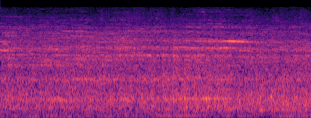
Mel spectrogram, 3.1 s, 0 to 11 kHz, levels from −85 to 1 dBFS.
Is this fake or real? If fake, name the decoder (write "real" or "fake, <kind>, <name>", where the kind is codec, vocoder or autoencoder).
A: real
